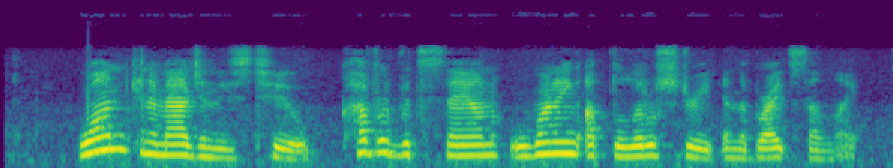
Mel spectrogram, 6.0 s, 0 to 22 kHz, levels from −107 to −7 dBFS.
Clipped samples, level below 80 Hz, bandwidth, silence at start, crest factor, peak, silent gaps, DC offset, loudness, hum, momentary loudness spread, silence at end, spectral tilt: under 0.1%; -56 dBFS; 8 kHz; 0.5 s; 16 dB; 0 dBFS; none; under 0.1%; -17 LUFS; none; 11 LU; 0.25 s; -5.5 dB/octave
